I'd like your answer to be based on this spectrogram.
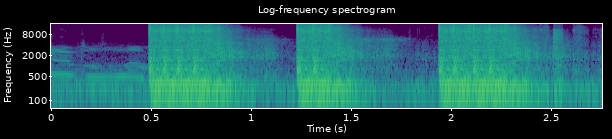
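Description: Three loud, sharp bursts of automatic gunfire from the video game S.T.A.L.K.E.R. Clear Sky, each a short rapid-fire volley separated by brief pauses.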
